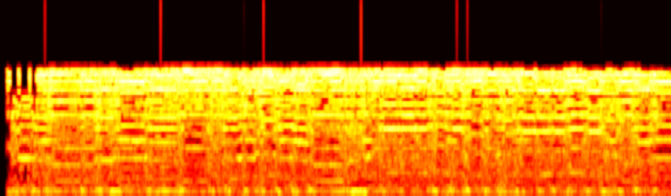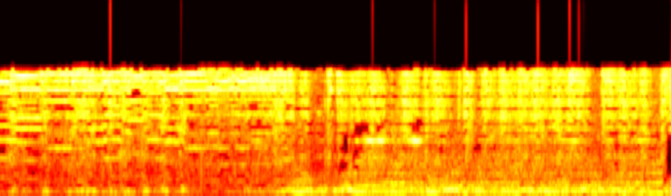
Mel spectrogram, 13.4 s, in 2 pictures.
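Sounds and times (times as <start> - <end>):
instrumental music: 0.1 - 13.4.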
